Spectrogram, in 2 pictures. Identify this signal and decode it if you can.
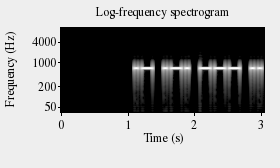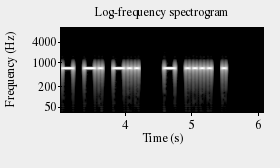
Morse code, heard as a keyed tone, about 22 wpm, 700 Hz. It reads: AROUND THE
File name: Build A Phrase - 2-Word Phrases - 22wpm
